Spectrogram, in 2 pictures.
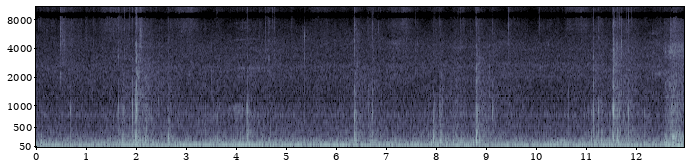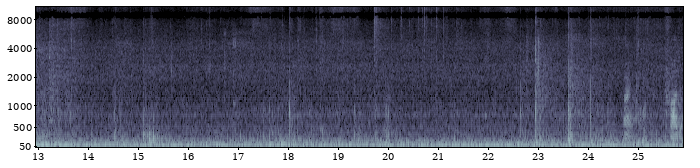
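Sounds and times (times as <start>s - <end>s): steady low hum: 0.0s - 25.9s.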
